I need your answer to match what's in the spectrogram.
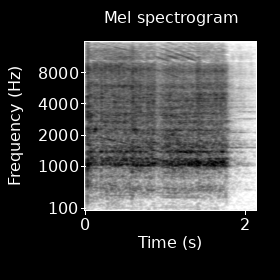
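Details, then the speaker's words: Skilsaw model 574 circular saw running unloaded before disassembly and regreasing: a harsh, raspy grind over its whine, from a dry gearbox. "pretty noisy. Yeah, so as you can hear, a fair bit of grinding there."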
